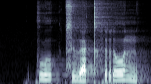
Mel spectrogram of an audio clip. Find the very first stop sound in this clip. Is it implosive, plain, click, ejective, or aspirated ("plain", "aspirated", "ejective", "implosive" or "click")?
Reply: plain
